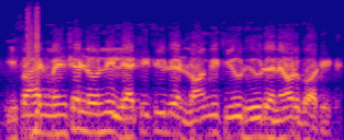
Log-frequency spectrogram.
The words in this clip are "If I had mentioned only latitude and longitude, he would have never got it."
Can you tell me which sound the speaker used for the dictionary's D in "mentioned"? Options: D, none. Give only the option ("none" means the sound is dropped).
D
